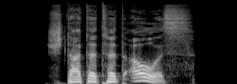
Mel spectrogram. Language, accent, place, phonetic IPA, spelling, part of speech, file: German, Germany, Berlin, [ˌʃtatətət ˈaʊ̯s], stattetet aus, verb, De-stattetet aus.ogg
- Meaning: inflection of ausstatten: 1. second-person plural preterite 2. second-person plural subjunctive II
